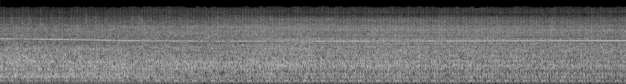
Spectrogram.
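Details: Hyster with Cummins 8.3 (505 cid) diesel, HX40 turbo with machined small 6cm exhaust housing, no load: steady high turbo whistle over loud diesel roar; about 35 psi drive pressure for under 20 psi boost, housing far too restrictive, replaced by larger HX55 11cm.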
